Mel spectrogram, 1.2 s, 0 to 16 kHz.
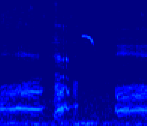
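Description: A farmyard rooster clucks in The Sims 4, giving a quick run of throaty clucks and a brief high squawk over a steady background game hum.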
